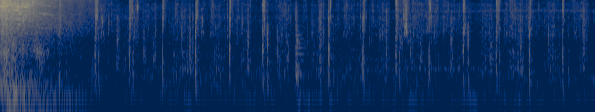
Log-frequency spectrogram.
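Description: Footsteps thud quickly on a hard floor as a character runs.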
